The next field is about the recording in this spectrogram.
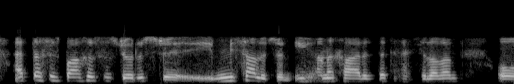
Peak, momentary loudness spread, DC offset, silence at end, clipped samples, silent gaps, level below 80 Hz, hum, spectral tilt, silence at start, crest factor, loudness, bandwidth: -10 dBFS; 6 LU; under 0.1%; 0 s; under 0.1%; none; -76 dBFS; none; -7 dB/octave; 0 s; 16 dB; -26 LUFS; 5.2 kHz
